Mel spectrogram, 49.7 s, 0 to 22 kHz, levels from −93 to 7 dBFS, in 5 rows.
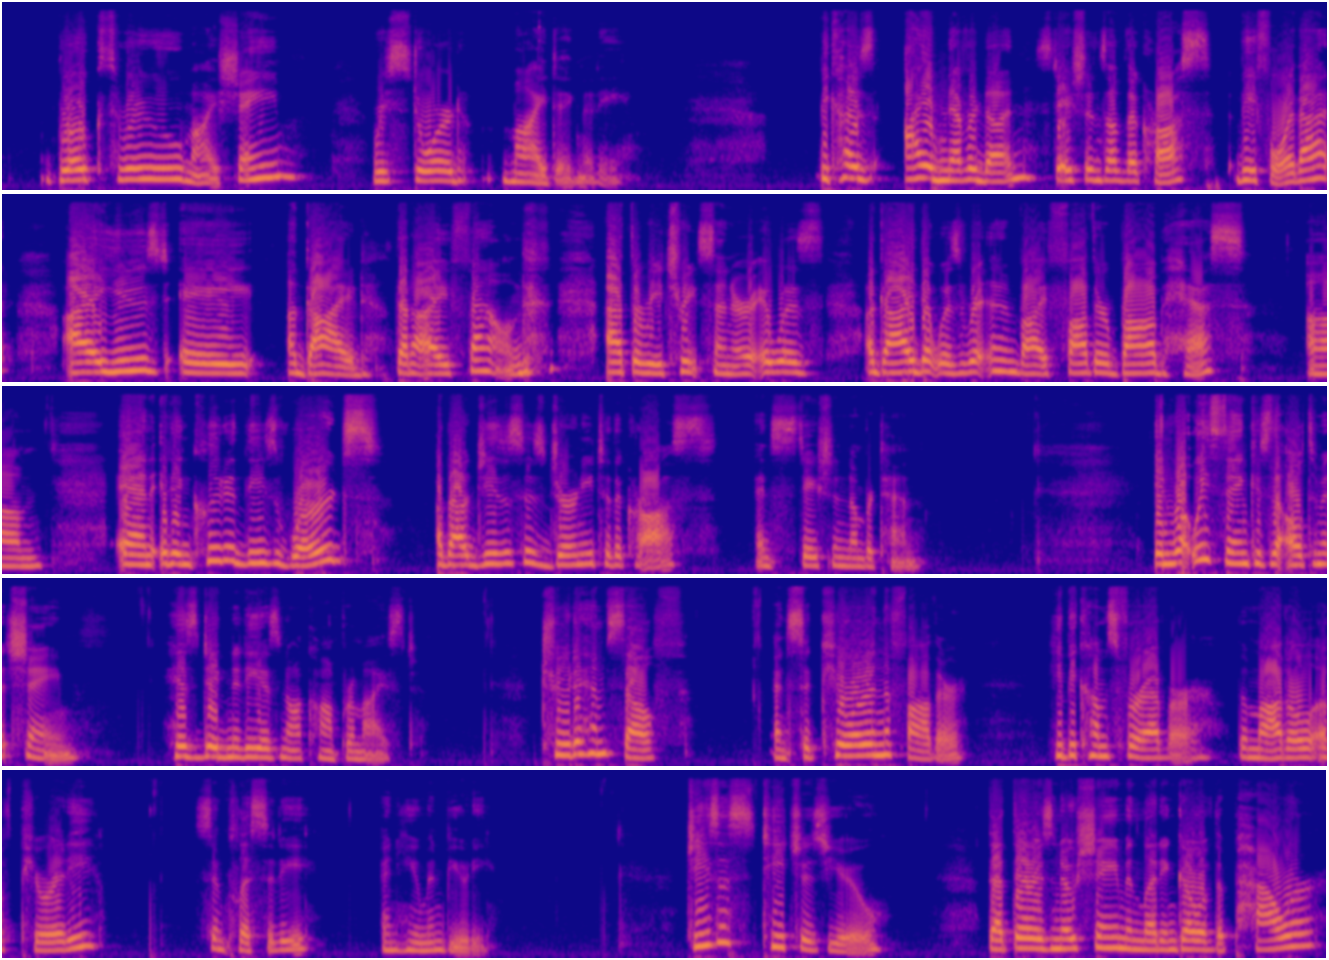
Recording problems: distortion; slight; 4% of the sound clipped

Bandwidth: 18 kHz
